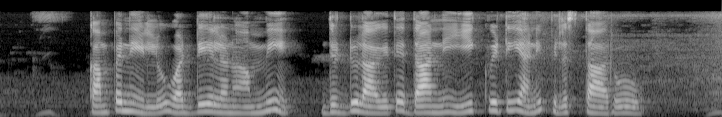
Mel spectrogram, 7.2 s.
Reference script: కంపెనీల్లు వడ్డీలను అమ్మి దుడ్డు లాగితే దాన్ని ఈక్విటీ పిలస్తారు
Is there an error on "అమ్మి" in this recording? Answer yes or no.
no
